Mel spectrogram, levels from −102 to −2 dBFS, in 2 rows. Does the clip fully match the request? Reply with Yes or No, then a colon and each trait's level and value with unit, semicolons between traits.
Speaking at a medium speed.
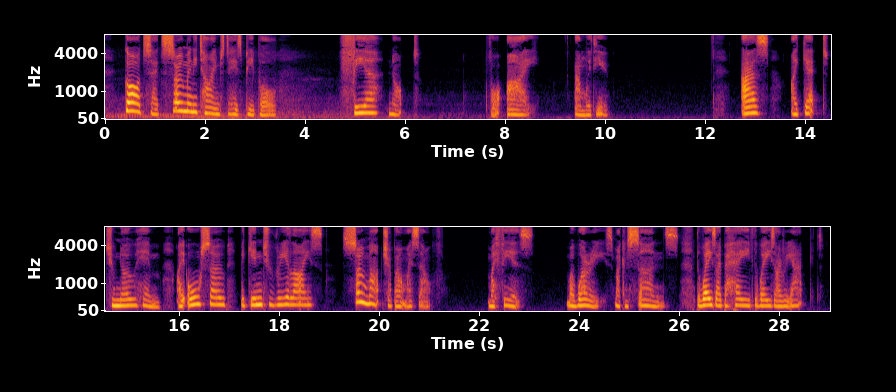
No: slow, 90 wpm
